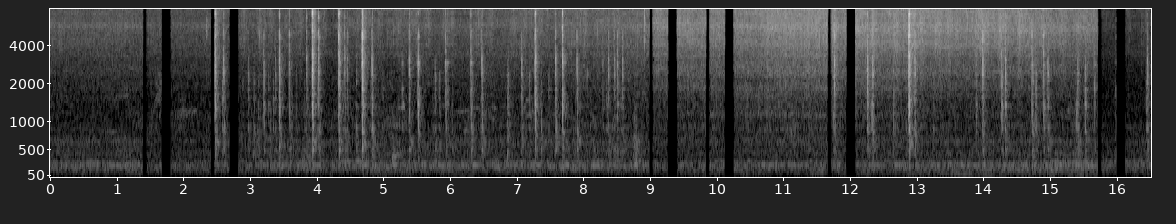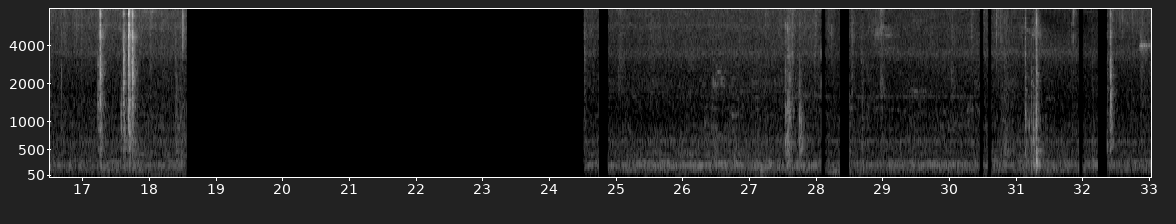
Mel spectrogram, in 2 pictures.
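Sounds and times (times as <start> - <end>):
vegetables sizzling in a frying pan: 0.0 - 1.4, 2.2 - 15.8.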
